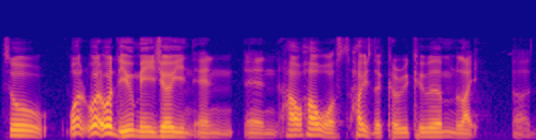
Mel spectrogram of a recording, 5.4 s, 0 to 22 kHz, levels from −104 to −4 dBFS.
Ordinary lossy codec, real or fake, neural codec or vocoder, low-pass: none; real; none; 7.2 kHz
